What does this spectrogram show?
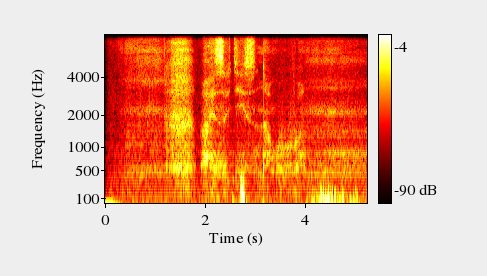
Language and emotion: Russian, sad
